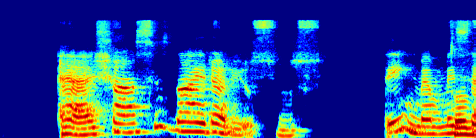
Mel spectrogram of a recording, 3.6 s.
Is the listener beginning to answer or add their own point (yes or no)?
yes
